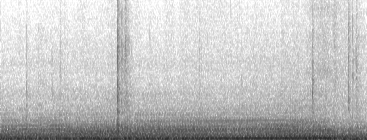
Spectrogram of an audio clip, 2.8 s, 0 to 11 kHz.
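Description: A 2024 Toyota GR Yaris driving on a track makes a loud, close, steady engine drone that holds throughout, with only slight changes in pitch and no voices.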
